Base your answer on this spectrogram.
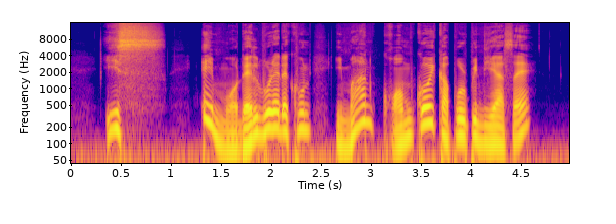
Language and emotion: Assamese, disgusted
